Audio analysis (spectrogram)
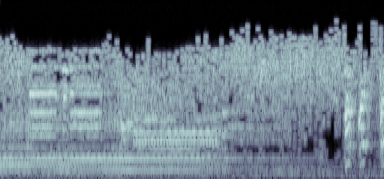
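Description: A car engine drones steadily as the car drives out of a park with the dog Prince aboard, its hum shifting in pitch partway through, with a few short bumps and knocks near the end.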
